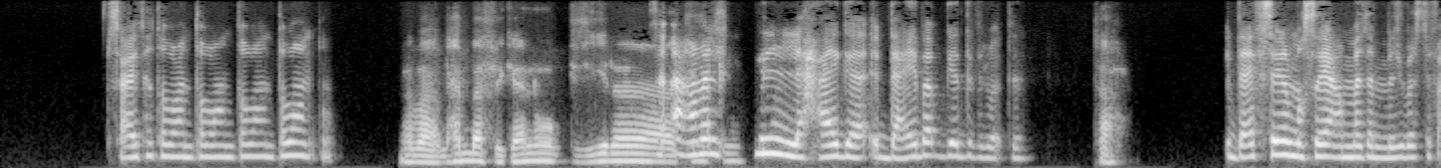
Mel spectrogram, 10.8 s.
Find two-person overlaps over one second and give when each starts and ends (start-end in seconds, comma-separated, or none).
none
